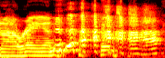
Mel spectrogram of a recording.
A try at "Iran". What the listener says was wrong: Iran. It's an I. It's not an E.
